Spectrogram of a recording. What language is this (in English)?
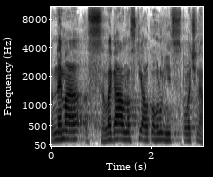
Czech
